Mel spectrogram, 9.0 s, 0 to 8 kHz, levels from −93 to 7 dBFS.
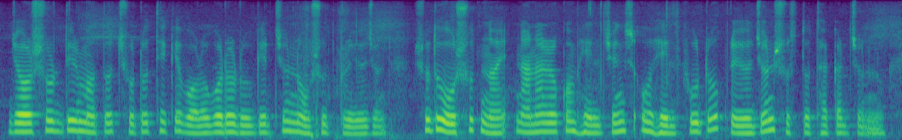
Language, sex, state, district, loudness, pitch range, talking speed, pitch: Bengali, female, West Bengal, Cooch Behar, -17 LUFS, 160-195 Hz, 175 wpm, 175 Hz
